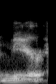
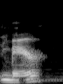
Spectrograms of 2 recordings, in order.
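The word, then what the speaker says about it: Mere: It's M-E-R-E. The Mirror of Dead Men. And from best I can tell, you pronounce it Mirror, M-E-E-R, is how it is meant to be. – Okay. – I would have pronounced it Mare because it's M-E-R-E, but from what I read in the lore, that is the correct pronunciation, but I would happily be corrected.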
